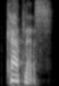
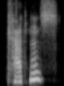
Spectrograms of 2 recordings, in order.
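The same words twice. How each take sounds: First: The name is said more loudly. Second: The name is said very quietly.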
